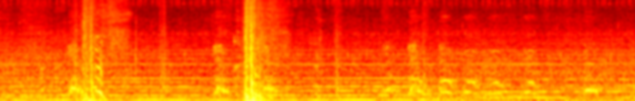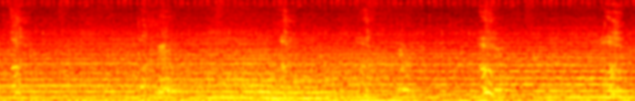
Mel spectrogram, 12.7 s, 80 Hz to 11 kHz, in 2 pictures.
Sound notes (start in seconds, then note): 7.6 Bao can be heard struggling to breathe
